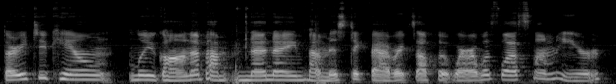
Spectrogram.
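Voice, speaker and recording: A woman from the United States talks casually through her projects at home, in slow, unhurried speech. Her voice has a gravelly fry, and she meanders with pauses and restarts as she goes. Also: mid-range voice, fairly bright tone. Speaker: flosstube host. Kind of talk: casual show-and-tell chat.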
